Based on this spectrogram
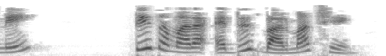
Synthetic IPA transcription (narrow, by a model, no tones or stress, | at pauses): ne | t̪et̪əmaɾaʔɛɖɾesbaɾmãt͡ʃʰe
